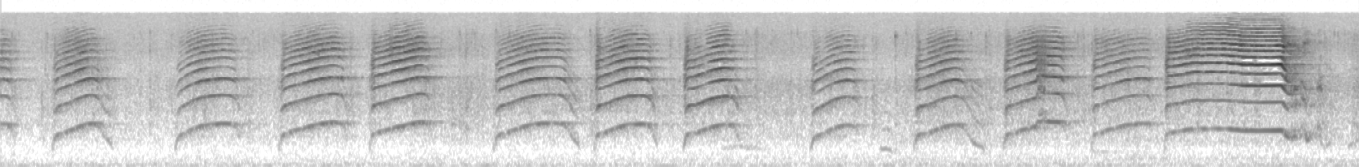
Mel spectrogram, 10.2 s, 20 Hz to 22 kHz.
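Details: Australian magpie adult accompanied by a chick, calling with a steady train of short arched harmonic squawks, roughly one every 0.7 seconds for ten seconds, finishing with a longer, louder, buzzier note.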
